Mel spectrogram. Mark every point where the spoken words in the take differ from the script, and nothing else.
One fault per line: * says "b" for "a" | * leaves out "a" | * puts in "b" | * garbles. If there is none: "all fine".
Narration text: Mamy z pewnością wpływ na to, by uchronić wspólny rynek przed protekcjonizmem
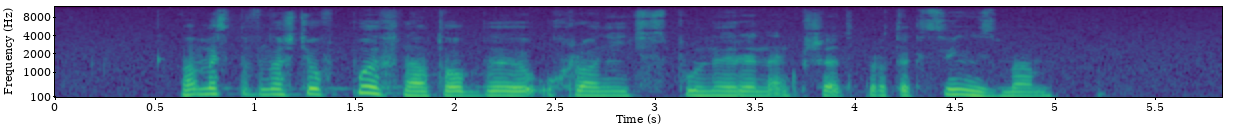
all fine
